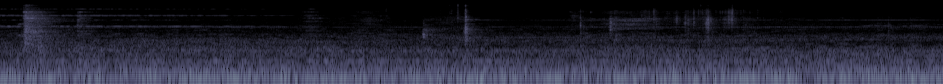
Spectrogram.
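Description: Steady low hum of a multiple-unit train standing at the platform, with a few short clicks and rustles near the start and in the middle.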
